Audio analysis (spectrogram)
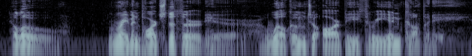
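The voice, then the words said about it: Exaggerated deep announcer voice. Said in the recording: “How about that deep? You like that? Should I start doing that as my voice every day?”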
